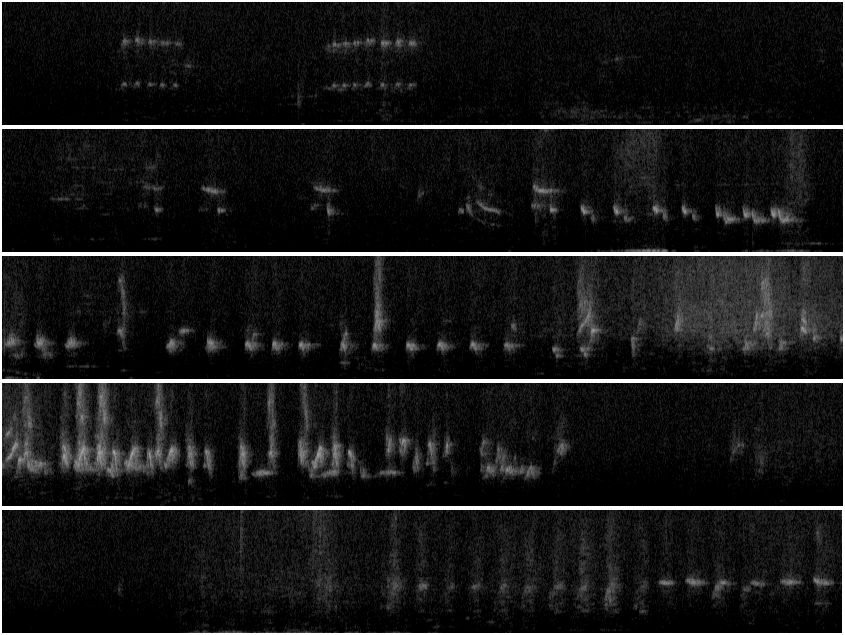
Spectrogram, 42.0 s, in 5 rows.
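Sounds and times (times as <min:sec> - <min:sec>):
small bird chirping: 0:13.0 - 0:30.9, 0:36.7 - 0:42.0.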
